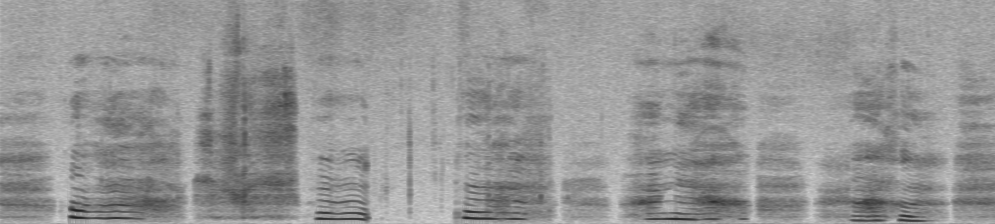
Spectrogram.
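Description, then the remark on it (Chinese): Heavy gasping breaths repeat in quick succession, each a short voiced huff with a rising-falling tone, fairly loud, with no words spoken. “你突然变得好可怕啊！喘息这么剧烈，脸还这么红。”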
